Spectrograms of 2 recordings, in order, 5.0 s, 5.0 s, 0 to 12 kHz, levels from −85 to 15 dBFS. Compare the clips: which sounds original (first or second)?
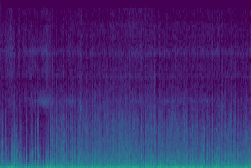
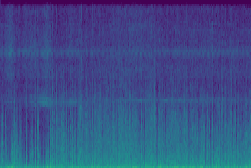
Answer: second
